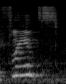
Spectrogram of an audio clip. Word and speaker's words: Fleance: Enter Banquo and it's pronounced Fleance, but I really like to say Fleance, Please.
